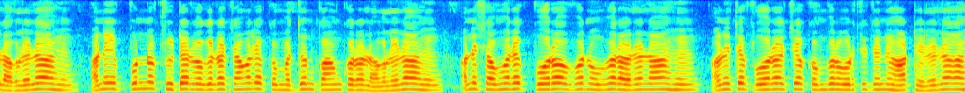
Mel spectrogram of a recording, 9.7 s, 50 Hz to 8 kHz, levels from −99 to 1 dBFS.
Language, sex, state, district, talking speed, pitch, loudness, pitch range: Marathi, male, Maharashtra, Chandrapur, 185 wpm, 180 Hz, -17 LUFS, 170-185 Hz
